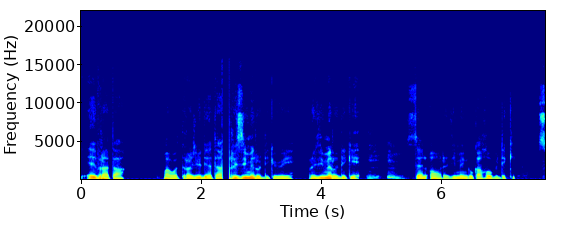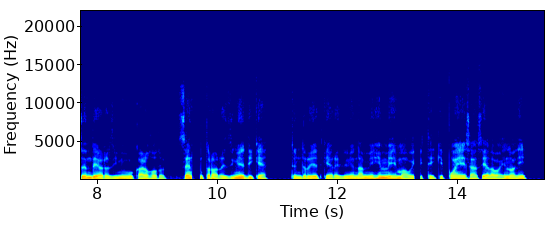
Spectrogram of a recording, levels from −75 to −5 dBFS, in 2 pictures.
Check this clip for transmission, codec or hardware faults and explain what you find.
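Three gaps at a join of encoded pieces break the speech, at 2.35–2.47 s (123 ms, between "awo trajedia ta" and "resumero diki"), 9.58–9.73 s (147 ms, just before "truwa resume dikia") and 13.28–13.40 s (112 ms). The clip was encoded in separate pieces and joined untrimmed, so each join keeps the encoder's start-up delay and last-frame padding. What you hear is a short silence with smeared edges, and the speech resumes where it stopped.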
